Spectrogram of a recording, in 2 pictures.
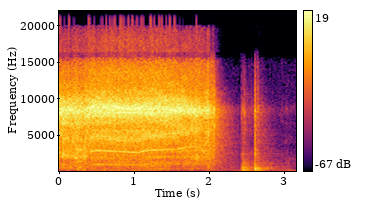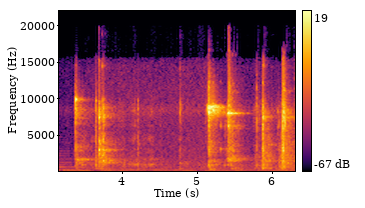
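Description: A power drill bores a dowel hole through a Dowelmax jig, a loud, high whine for about two seconds that stops abruptly, followed by scattered clicks and clatter of the jig and pins.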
